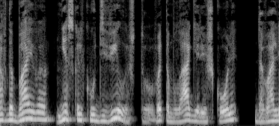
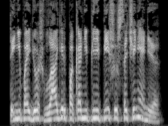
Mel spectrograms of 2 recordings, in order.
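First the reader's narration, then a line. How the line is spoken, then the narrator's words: Yelling, nearly shrieking. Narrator (Russian): орала Алиса, почти срываясь на виск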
